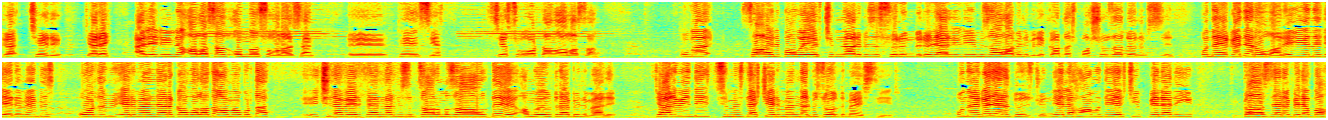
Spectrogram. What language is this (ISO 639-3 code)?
tur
